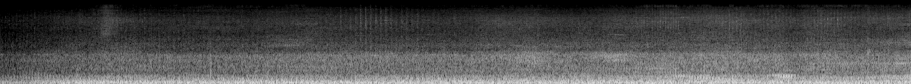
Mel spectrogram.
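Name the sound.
traffic jam on Jalan Raya Canggu, Bali, cars and motorbikes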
